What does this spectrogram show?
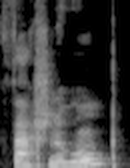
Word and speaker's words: fashionable: Fashionable, première syllabe est accentuée.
